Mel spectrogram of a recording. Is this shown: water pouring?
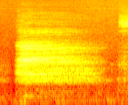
no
